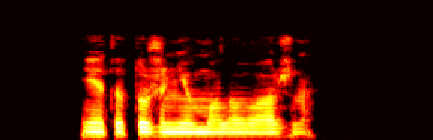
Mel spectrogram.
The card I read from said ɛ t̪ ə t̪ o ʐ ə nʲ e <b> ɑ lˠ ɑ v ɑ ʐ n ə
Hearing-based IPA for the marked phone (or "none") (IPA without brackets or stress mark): m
